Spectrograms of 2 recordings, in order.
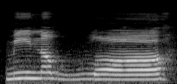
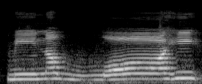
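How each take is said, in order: First: The word stops short with no final vowel. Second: The word ends with a short final i vowel. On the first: The reader stops at this word. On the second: The reader continues without stopping.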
